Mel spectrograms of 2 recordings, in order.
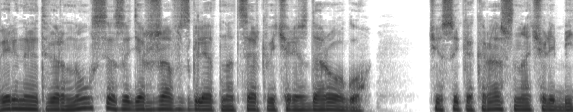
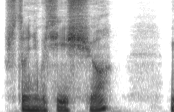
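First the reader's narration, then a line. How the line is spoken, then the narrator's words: Soft inquiry. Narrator (Russian): мягко поинтересовался я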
